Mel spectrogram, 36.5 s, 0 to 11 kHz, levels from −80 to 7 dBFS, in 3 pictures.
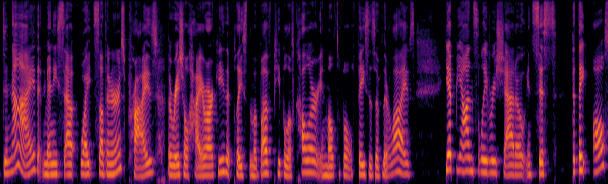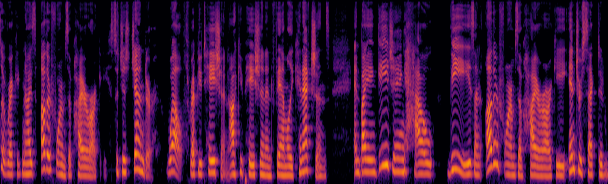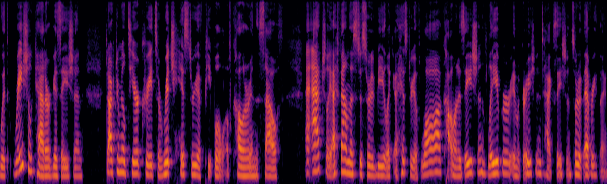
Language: English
